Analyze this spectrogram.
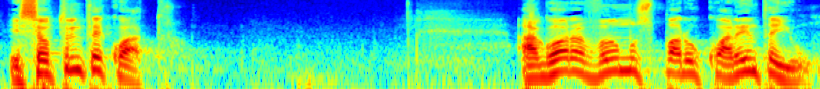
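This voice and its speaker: High-voiced Brazilian pastor telling stories. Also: male voice, animated, fairly quick. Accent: Brazilian Portuguese. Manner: storytelling, conversational, asks listeners questions. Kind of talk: televised sermon.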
